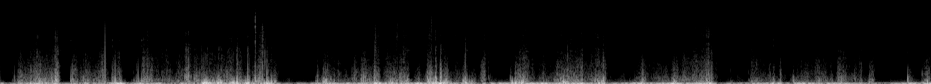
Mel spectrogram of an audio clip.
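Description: Metal dental picks scratch inside the ear canals of the silicone ear molds on a binaural microphone. The result is a dense run of close, muffled scraping and rubbing bursts, heavy in deep low rumble, with a brief pause near the three-second mark before the scratching resumes.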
